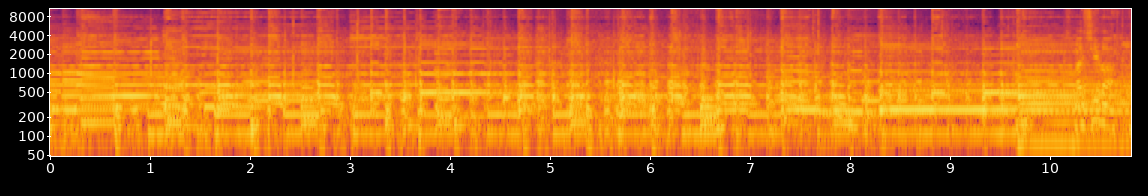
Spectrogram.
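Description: Live acoustic band of two acoustic guitars and an accordion playing an instrumental passage, with a long held note near the end.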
